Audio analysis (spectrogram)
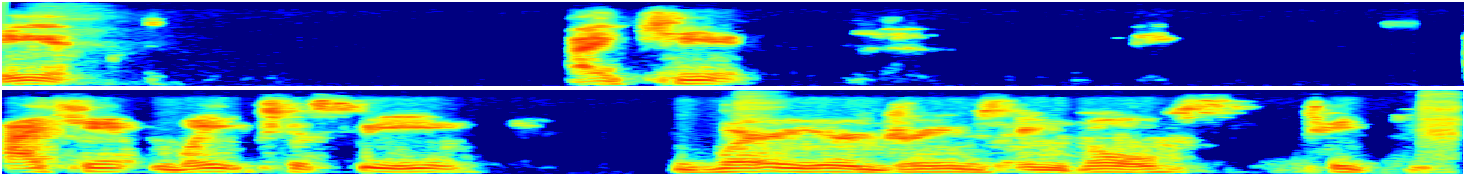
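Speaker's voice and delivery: choked up, holding back tears. Telling the other speaker on his birthday you're proud: choked up. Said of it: "I'm trying not to get choked up".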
